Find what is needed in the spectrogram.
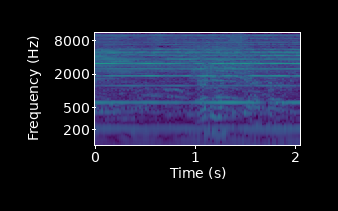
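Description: Steady hum and a held tone from a band's amplified stage gear, waiting to start, with faint voices about a second in.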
